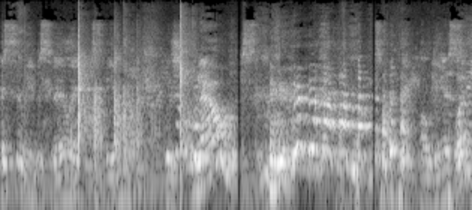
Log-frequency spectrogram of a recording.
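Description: Champagne bottle being opened: a sharp pop about two and a half seconds in as the cork comes out, with laughter after it.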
